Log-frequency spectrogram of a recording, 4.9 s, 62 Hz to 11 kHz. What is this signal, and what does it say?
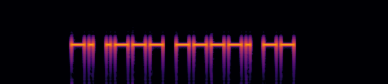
Morse code, heard as a keyed tone, about 22 wpm, 700 Hz. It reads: NJ9M
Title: USA Call Signs - 4 Characters - Repeated 3x - 22wpm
